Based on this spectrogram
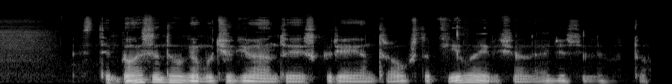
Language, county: Lithuanian, Vilnius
